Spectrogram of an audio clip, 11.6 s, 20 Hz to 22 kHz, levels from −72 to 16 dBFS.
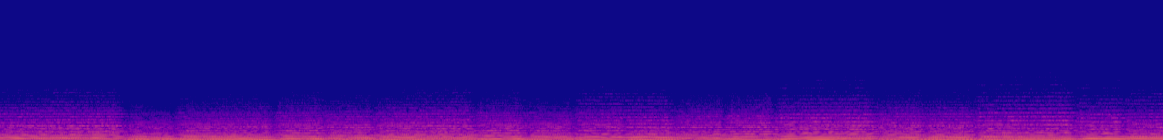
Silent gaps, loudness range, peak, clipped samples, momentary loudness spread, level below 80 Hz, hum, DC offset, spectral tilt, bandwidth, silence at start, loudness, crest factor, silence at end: none; 1 LU; -14 dBFS; under 0.1%; 4 LU; -50 dBFS; none; under 0.1%; -7 dB/octave; 10 kHz; 0 s; -27 LUFS; 12 dB; 0 s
